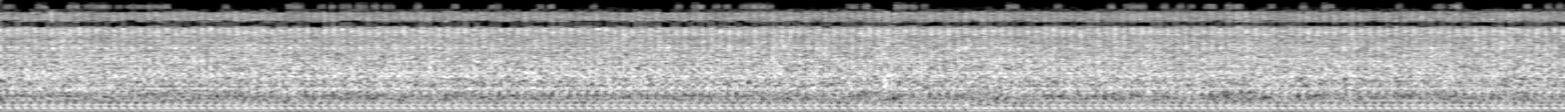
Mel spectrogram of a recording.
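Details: Storm generator after carburetor repair and cleaning, final start test before draining the carburetor bowl for return to the customer: small single engine holding a steady even drone, no hunting, surging or knocking; running normally.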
